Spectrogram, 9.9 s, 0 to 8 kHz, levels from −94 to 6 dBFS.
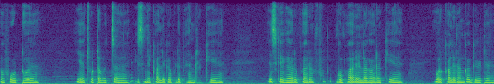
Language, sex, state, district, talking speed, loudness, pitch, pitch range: Hindi, male, Bihar, Vaishali, 155 wpm, -15 LUFS, 190 Hz, 180-200 Hz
